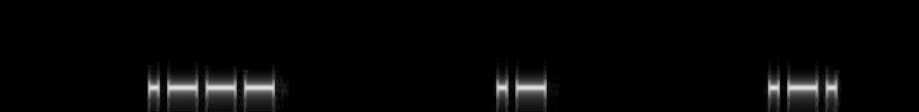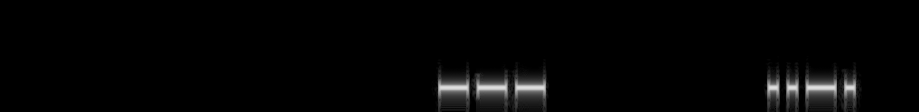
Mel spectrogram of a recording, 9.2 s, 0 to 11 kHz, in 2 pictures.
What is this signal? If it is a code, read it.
Morse code, heard as a keyed tone, about 25 wpm, spaced as for 7 wpm, 600 Hz. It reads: JAR OF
